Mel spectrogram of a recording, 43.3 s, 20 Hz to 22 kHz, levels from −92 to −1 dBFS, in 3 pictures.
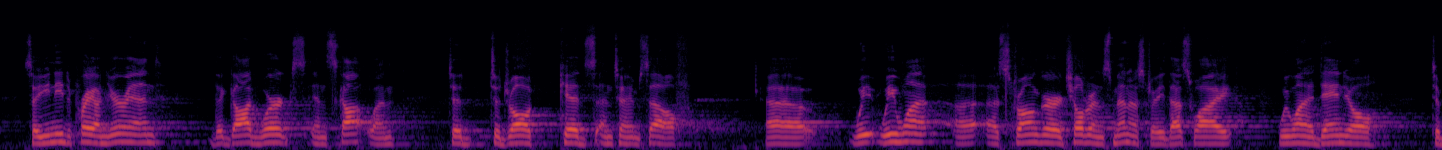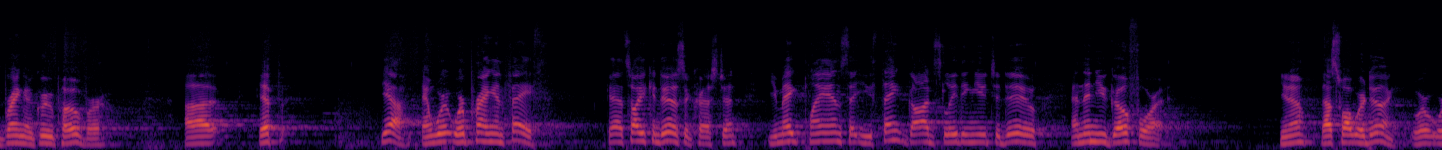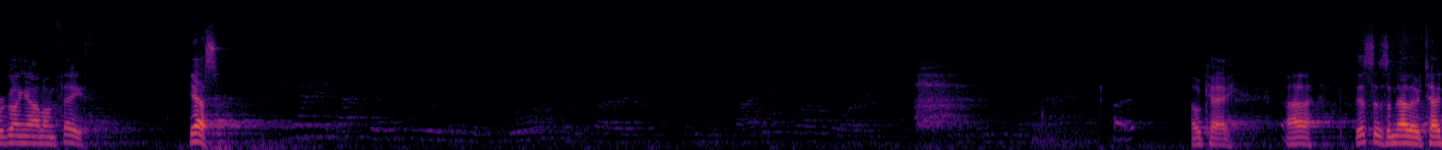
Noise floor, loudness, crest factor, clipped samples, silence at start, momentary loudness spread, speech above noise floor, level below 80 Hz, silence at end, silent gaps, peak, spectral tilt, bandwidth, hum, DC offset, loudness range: -83 dBFS; -46 LUFS; 22 dB; under 0.1%; 0.25 s; 14 LU; 38 dB; -84 dBFS; 0 s; none; -26 dBFS; -6 dB/octave; 16 kHz; none; under 0.1%; 5 LU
